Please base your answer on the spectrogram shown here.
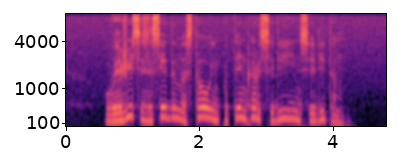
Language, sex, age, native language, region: Slovenian, male, 18-29, Slovenian, Gorenjska region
